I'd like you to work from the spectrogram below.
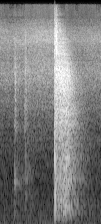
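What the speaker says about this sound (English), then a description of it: "Grab the nail gun. And just put a couple in there." Two faint snaps of a nail gun driving nails into wood, then a single loud, sharp pneumatic bang with a hissing decay, close by and with no talk over it.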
